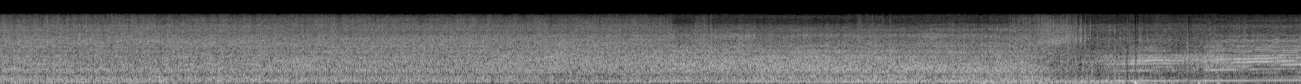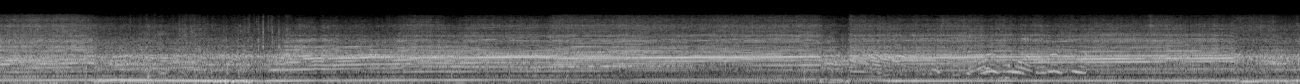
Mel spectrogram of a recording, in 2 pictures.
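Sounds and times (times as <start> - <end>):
wind rush: 0.0 - 17.0
car engine under load: 0.0 - 26.0.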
